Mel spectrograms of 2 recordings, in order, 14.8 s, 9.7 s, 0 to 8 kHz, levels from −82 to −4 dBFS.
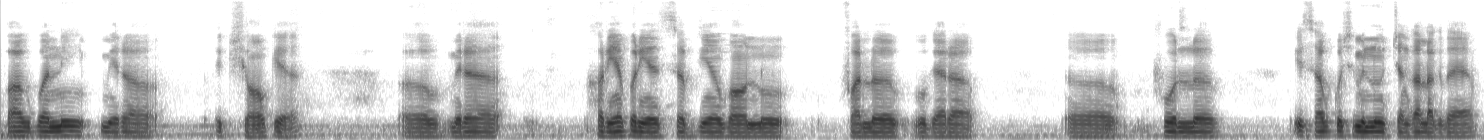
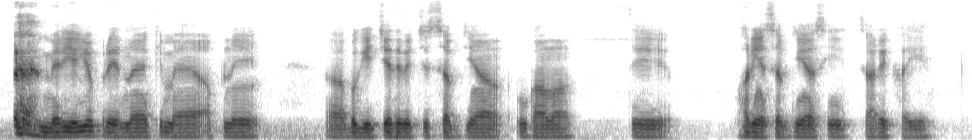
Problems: background sounds at intervals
